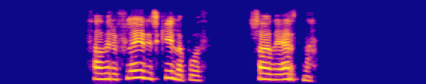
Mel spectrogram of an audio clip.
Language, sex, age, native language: Icelandic, female, 60-69, Icelandic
